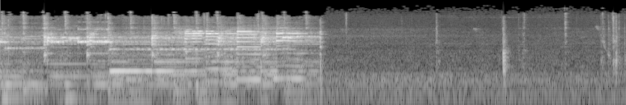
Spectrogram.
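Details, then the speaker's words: Vintage Magnavox console record player after repair, tonearm weight refitted and changer now dropping; clear guitar and organ music plays then stops to quiet room hiss; sounds good, though probably needs new cartridge. "I'm happy with this. I think it's actually kind of working pretty good now. Probably needs a new cartridge, but it sounds pretty good."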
